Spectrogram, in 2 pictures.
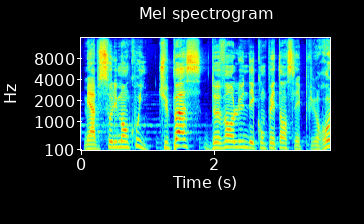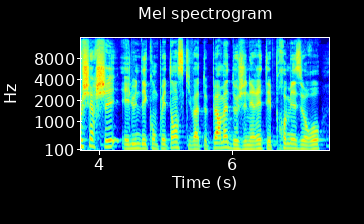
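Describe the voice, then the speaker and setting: A man's voice: fairly high pitch, normal speed, hardly any pauses, soft background music. A man in his twenties from Algeria, giving a direct, emphatic motivational talk straight to the viewer. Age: 20s. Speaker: entrepreneur vlogger.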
